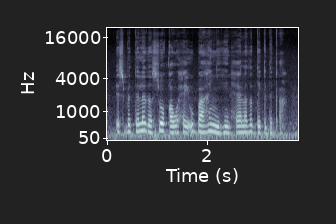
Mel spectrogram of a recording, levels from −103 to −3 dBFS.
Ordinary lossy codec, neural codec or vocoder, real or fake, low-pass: none; vocoder, 44.1 kHz, 128 mel bands every 512 samples, BigVGAN v2; fake; none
